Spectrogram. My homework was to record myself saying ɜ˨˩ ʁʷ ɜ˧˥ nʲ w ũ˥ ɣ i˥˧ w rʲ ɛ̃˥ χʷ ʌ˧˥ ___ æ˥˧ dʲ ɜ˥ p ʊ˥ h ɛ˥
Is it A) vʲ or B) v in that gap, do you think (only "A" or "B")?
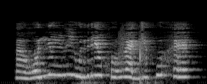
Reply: B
